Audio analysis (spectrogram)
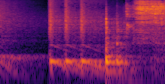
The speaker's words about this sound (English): Hey, flush the toilet!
